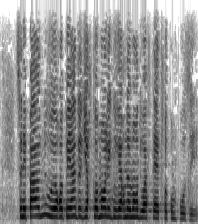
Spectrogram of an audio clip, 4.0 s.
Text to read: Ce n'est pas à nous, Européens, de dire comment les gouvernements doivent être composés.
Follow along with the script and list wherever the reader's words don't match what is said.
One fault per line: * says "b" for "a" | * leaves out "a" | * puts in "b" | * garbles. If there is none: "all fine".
all fine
